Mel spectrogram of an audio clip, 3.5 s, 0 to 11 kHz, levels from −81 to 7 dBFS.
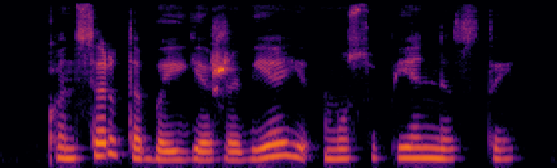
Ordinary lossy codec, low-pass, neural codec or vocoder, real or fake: Opus, 64 kbps; 9.9 kHz; none; real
